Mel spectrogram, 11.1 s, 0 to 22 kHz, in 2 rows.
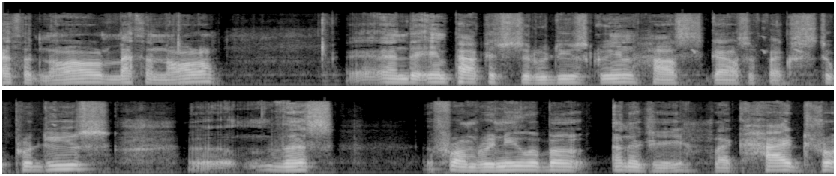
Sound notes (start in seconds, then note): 2.9 speaking French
